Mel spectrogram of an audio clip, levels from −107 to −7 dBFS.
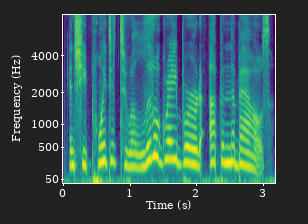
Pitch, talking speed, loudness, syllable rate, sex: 240 Hz, 225 wpm, -16 LUFS, 4.9 syllables/s, female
